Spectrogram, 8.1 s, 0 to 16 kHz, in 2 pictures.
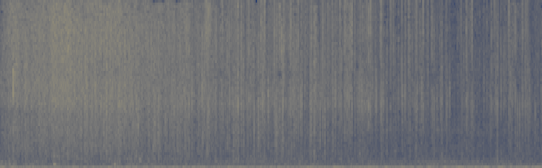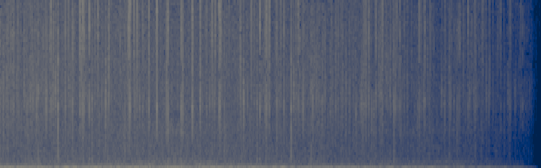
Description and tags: White Noise Intro
Some sounds I picked up from my new katana sleeves using a Sony ux560f recorder.
UX560F, intro, katana, sleeves, ICD, white-noise, cards, sony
